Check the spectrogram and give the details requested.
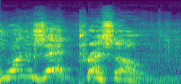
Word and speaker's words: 1Zpresso: heard somebody saying oh it's pronounced one zed preso so z is said in french like dublin is w for us so if he was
